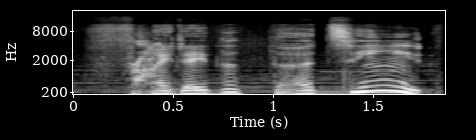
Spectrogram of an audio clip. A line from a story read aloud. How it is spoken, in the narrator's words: gasped Marianne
